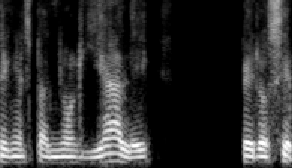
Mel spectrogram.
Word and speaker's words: Yale: El segundo evento, porque le dije que eran dos, sucede similar en la gran universidad puritana Yale, Y-A-L-E. Se pronuncia en español Yale, pero se pronuncia en inglés Yale.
